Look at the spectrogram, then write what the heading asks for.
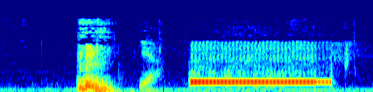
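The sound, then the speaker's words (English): A telephone line rings through: one steady electronic tone holds for about a second, loud and clear, preceded by a brief rough burst of noise, like a handset being handled. It is a crank call that gets routed to a programming department. “So we decided to crank call Dave, but Dave doesn't pick up because he didn't recognize the number”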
